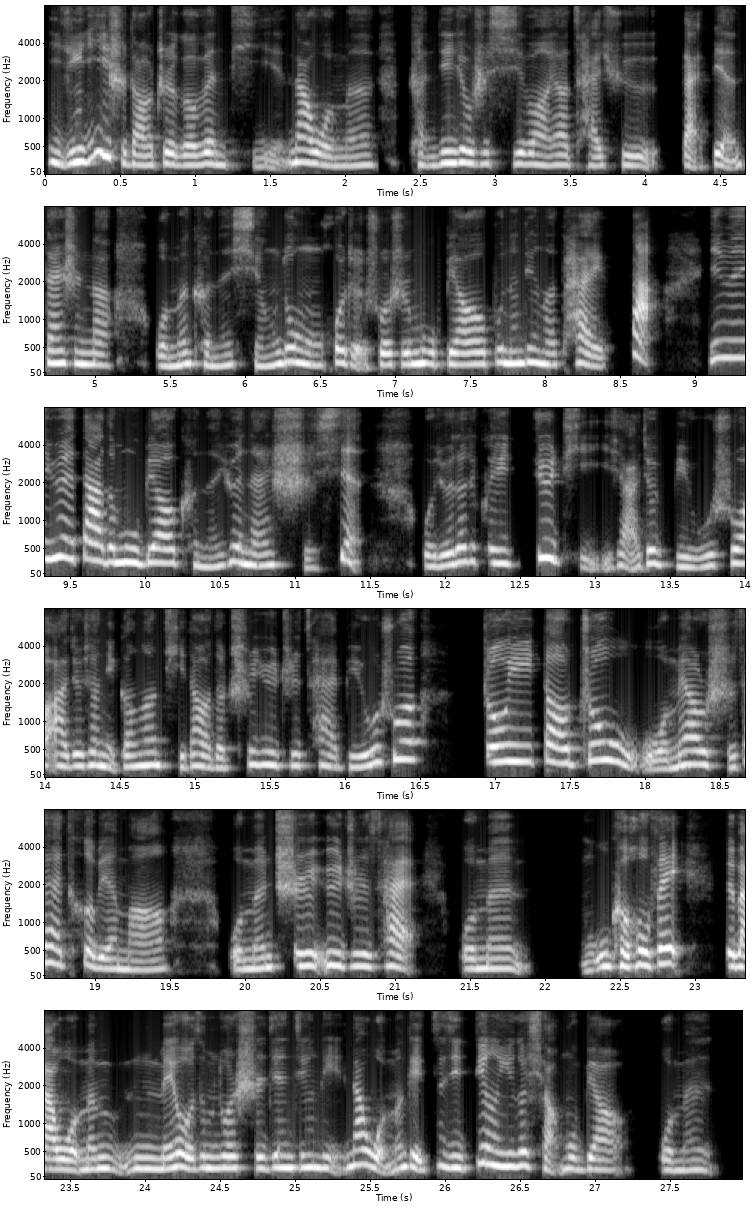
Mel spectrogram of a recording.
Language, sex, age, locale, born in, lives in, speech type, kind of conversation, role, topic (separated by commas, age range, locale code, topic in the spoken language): Chinese, female, 35-39, zh-CN, China, United States, conversation, advice, advisor, 我怎样才能更好地接受身体功能的变化？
